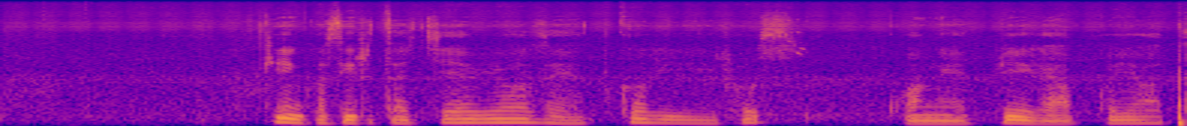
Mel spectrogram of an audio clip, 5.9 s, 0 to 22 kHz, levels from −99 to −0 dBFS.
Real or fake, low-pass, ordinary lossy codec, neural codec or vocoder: real; none; none; none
